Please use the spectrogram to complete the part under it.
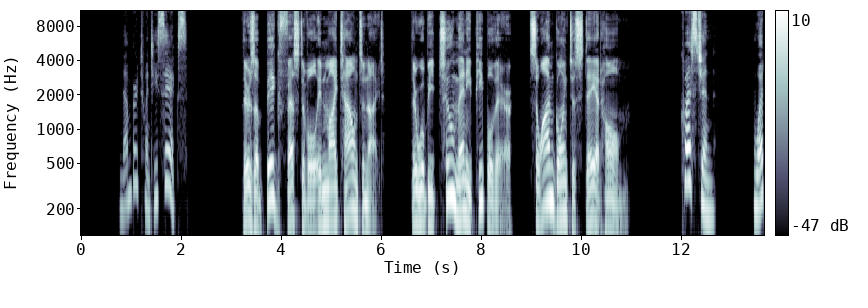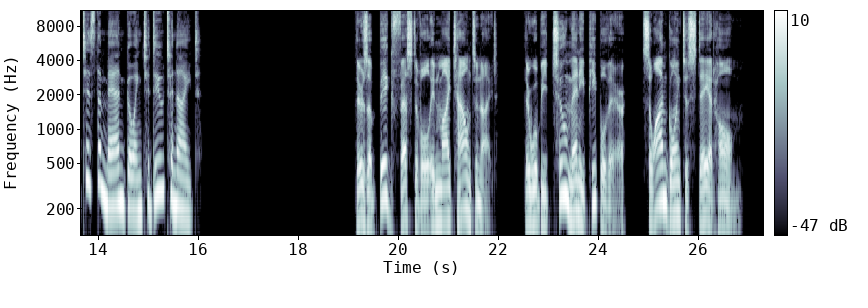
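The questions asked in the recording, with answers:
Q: Question. What is the man going to do tonight?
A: Stay at home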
